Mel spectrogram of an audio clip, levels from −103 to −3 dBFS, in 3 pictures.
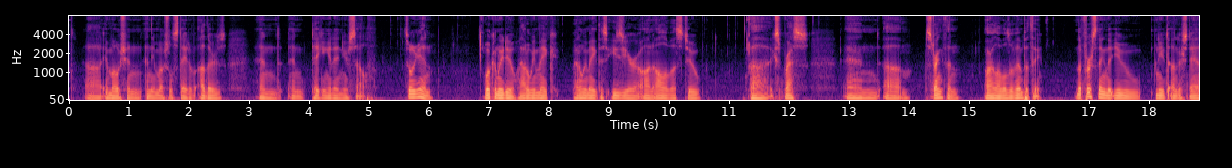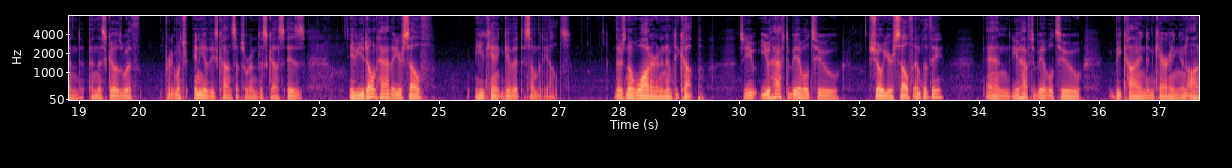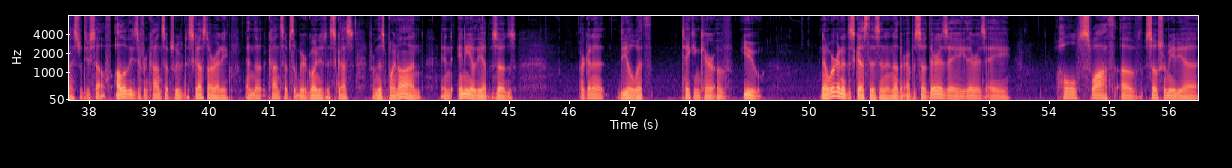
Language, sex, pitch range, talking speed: English, male, 85-95 Hz, 175 wpm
